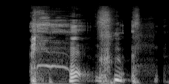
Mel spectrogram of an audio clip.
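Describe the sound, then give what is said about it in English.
Someone coughs in a quick run of several harsh, throaty bursts, loud and uneven in rhythm, with no talk over them. “Somebody coughing.”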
